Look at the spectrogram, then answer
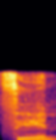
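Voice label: "ten", English; iOS 4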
